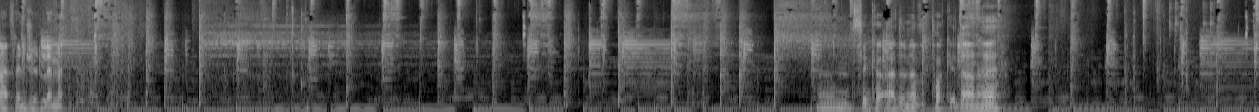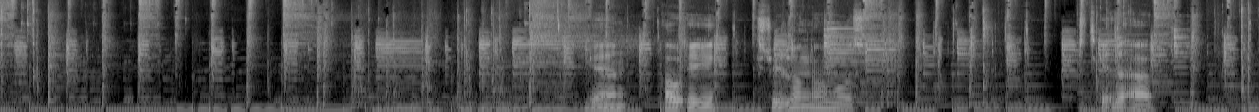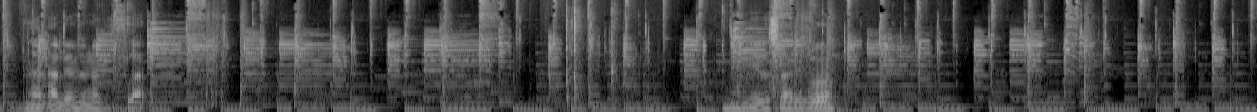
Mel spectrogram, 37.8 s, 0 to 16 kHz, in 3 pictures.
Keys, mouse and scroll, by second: 2.6 shift+middle click, 3.0 middle click, 3.8 middle click, 4.8 middle click, 5.9 shift+middle click, 6.6 middle click, 7.4 middle click, 8.2 middle click, 11.8 shift+right click, 12.1 shift+middle click, 12.1 shift+right click, 12.8 middle click, 12.9 shift+right click, 13.4 shift+middle click, 13.5 shift+right click, 14.1 shift+middle click, 14.2 shift+right click, 14.4 middle click, 15.8 shift+middle click, 17.4 alt+e, 22.0 middle click, 22.7 middle click, 23.6 shift+click, 24.2 click, 25.0 k, 27.9-30.9 drag, 31.3 click, 32.9 k.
